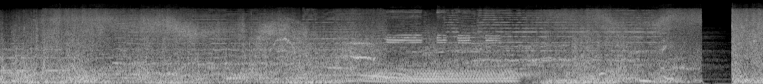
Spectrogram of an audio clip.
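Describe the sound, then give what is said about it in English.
Heavy crash as a man falling under a half-open parachute smashes through an office window and lands on a desk, set within a dense, roaring mix of impacts and engine-like rumble that cuts briefly to silence near the end. “smashes through the window of an office, landing with his back on a desk.”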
